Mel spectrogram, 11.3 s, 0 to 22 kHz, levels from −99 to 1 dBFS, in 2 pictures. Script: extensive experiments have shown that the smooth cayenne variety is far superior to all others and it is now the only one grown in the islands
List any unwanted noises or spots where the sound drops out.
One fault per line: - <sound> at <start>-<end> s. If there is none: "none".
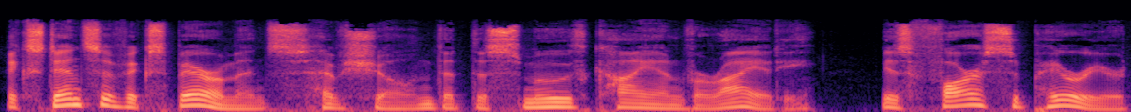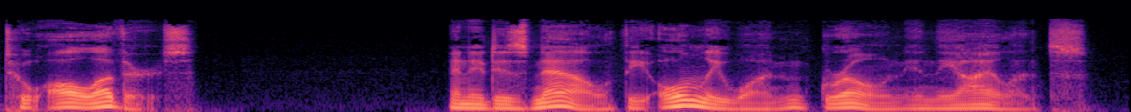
none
